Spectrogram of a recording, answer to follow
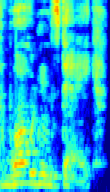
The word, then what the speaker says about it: Wednesday: Wednesday you ever wonder why Wednesday is spelled so weird yeah it's because it's wen's day w o d NS d a y why is that weird n in Wednesday because originally it was wen's day of course wen's day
